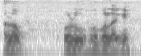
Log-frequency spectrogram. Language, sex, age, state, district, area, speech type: Assamese, male, 60+, Assam, Tinsukia, rural, spontaneous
